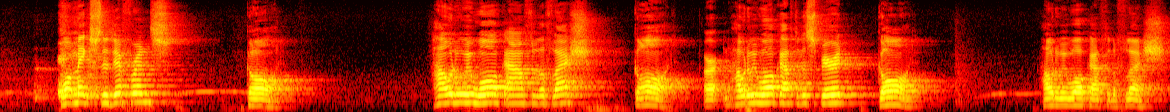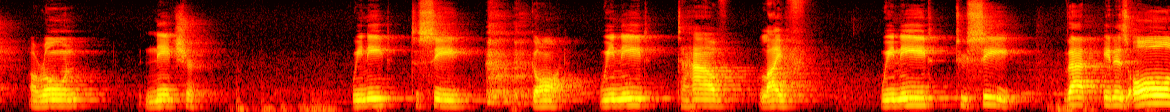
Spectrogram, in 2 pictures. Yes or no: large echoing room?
yes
